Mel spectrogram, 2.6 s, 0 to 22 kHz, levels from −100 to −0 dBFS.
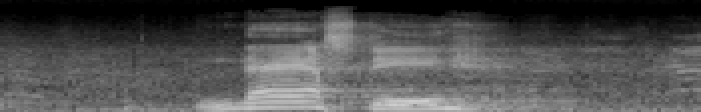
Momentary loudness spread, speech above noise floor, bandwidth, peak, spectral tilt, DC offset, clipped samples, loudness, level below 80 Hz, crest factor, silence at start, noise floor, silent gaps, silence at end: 24 LU; 22 dB; 14 kHz; -12 dBFS; -4.5 dB/octave; under 0.1%; under 0.1%; -26 LUFS; -56 dBFS; 16 dB; 0 s; -48 dBFS; none; 0 s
